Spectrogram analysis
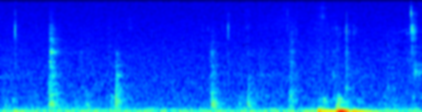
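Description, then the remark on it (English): Padfoot, a pet, gnaws on a hard horn chew he has had for weeks, making irregular dry clicks and scraping crunches with a low rumble underneath, growing louder in a brief burst near the end. No one speaks. “I can really hear Padfoot chewing on that horn.”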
